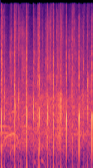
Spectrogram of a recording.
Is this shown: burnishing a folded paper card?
no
